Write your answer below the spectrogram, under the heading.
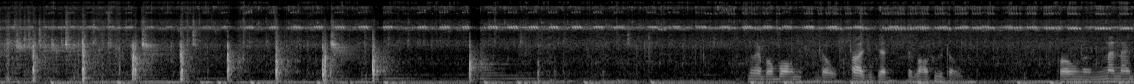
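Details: Farmed crickets in old and new, small and large rearing pens at harvest time, a steady high continuous trill running throughout, overlaid by sharp handling clicks and knocks, with a man talking near the end.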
